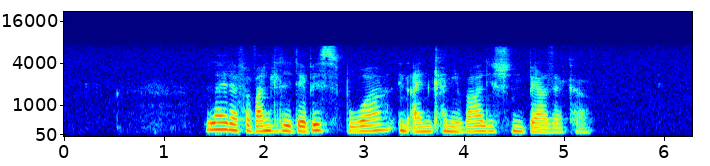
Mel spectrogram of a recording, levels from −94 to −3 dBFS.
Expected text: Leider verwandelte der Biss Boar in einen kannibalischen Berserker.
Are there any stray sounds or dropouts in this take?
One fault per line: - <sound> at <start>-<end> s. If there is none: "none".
none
